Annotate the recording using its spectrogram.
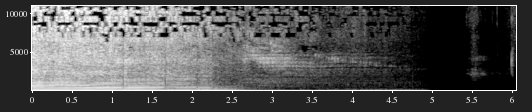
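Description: A truck engine revs loudly, then fades away.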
